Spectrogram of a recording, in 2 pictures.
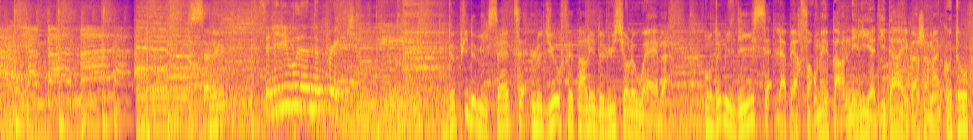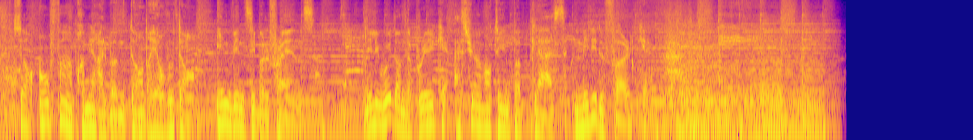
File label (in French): Voix Off Emission TV; Victoires de la Musique 2011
